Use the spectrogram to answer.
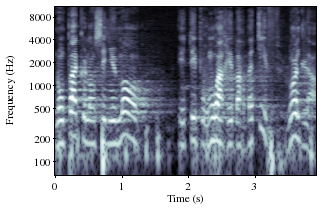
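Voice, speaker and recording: A man speaks in a raised, projected voice with a high pitch. Noticeable background noise sits behind him. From Tunisia, Tunis. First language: Arabic (speaking French). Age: 60s. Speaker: actor. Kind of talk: talk. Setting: stage with audience. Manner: formal.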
